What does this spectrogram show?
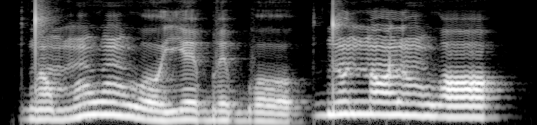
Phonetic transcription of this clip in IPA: d ɔ̃˨ m ũ˨˦ w ũ˧ w o˨ j e˨ b e˨ b o˨ | d ũ˦ n ɔ̃˦ l ũ˦ w ɔ˦

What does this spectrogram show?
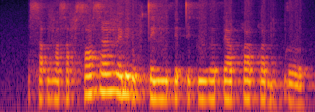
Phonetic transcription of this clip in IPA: sˤ ɛ ʔ v ɤ sˤ i f sˤ ɯ zˤ i v ɛ ɽ i ɽ u f t ɛ lʲ u θ e ʔ t e k ɯ ð ɤ θ ɛ qʷ ɛ qʷ ɤ b i ɡ͡b ɤ

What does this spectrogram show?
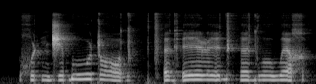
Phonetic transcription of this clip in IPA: χʷ a ʈ n d͡ʒ e ɓ uː ʈ ɔː d | t͡sʼ ɛ ɡ ʔ eː ɭ eː d | ɛ d w oː w ɛ χ

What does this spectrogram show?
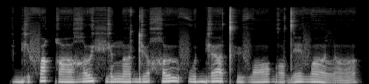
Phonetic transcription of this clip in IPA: bʲ e˨ f ɐ˥ q ʌː˨ ʁ ɯ˧˥˧ fʲ ɐ˨˦ n̪ ʌ˨˦ d y˨˦ χ ɯː˧˥˧ f u˨˦ bʲ ɐː˧˥˧ t̪ʰ y˨ v ɔː˨˦ ɡ ɔ˨ d̪ e˧˥˧ v ʌː˥˨ l ʌ˨˩˦

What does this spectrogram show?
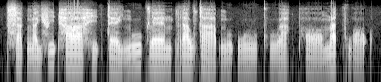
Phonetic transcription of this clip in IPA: s a˨˩ k̚ ŋ a˨˩ j f i˦˥ ʔ h aː˧ h i˨˩ ʔ t ɛː˩˦ j ŋ uː˥˩ k l ɛː˧ m p r a˦˥ w t aː˨˩ p̚ ŋ u˨˩ ʔ w uː˧ kʰ u˧ a̯ | pʰ ɔː˩˦ m a˥˩ t̚ k w ɔ˨˩ ʔ

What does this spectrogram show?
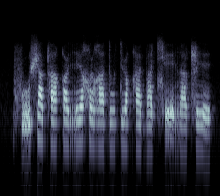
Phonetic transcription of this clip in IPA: f ṵ ʃ a ʈʰ a q ʉ r ɪ χ ʉ ʁ a t u t ʉ qʰ e b a t͡ɕʰ ḛ r a ʈ͡ʂ ɪ

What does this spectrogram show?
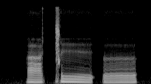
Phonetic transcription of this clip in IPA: a ǀ ɪː ʔ əː

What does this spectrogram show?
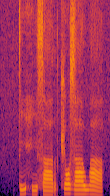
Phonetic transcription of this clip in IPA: t i˨˦ h i˨ s aː˨ r t͡ʃ ɔ˦ z aː˦ w a˦˨

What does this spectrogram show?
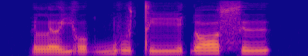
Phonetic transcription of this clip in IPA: l ə˨ j o˨ ɡ͡b u˦˨ t iː˧ ɗ ɔ˦ s ɨ˦

